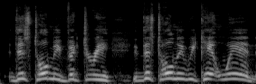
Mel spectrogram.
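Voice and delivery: high, whiny mock despair; comic high-pitched bleating; distraught protest. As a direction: wail the complaint like a man betrayed. Acted Denethor protesting with Palantir.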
